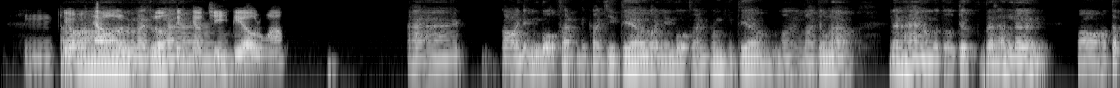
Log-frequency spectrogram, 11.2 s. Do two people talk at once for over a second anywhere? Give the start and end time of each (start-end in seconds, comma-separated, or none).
0.6-2.0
